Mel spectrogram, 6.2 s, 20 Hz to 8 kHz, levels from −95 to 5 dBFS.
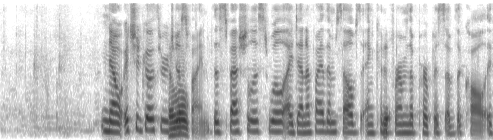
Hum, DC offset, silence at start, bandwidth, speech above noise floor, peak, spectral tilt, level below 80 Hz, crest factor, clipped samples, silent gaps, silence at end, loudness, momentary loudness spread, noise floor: none; under 0.1%; 1.25 s; 7.6 kHz; 31 dB; -8 dBFS; -5.5 dB/octave; -70 dBFS; 18 dB; under 0.1%; none; 0 s; -26 LUFS; 10 LU; -57 dBFS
